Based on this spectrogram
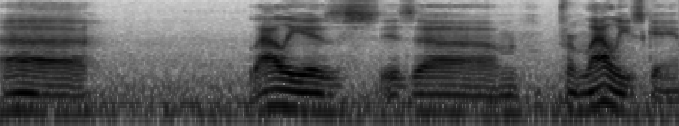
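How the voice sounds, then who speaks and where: With audible room echo, a man speaks at a very deep, low pitch. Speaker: gaming streamer. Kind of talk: live gameplay commentary. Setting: live stream. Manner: calm; hesitant, many fillers.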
